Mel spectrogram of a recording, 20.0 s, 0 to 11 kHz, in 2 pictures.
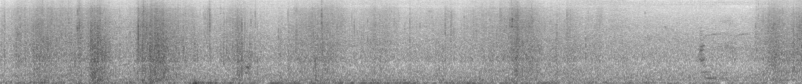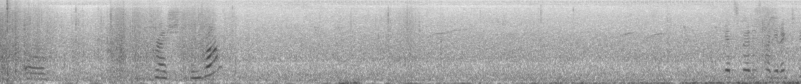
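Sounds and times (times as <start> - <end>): tent fabric rustling and swishing: 0.0 - 13.5, 14.2 - 17.2, 18.2 - 20.0
low wind rumble on microphone: 0.0 - 20.0.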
